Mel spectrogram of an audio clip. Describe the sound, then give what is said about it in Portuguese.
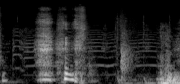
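A housefly buzzes on the speaker's recording set, its drone swelling and fading in uneven bursts as it flits around, with brief gaps between passes. “E tem uma mosca aqui, ó, no meu cenário, eu vou ter que expulsá-la.”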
